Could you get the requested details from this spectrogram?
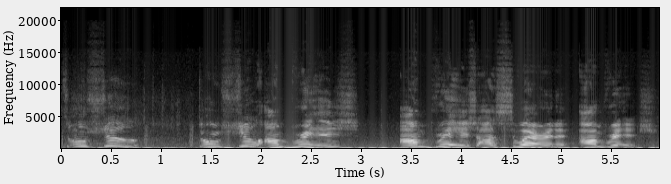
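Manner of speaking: high, panicked begging not to be shot; pleading in fear. Acted. Caught hiding, begging not to be shot.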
